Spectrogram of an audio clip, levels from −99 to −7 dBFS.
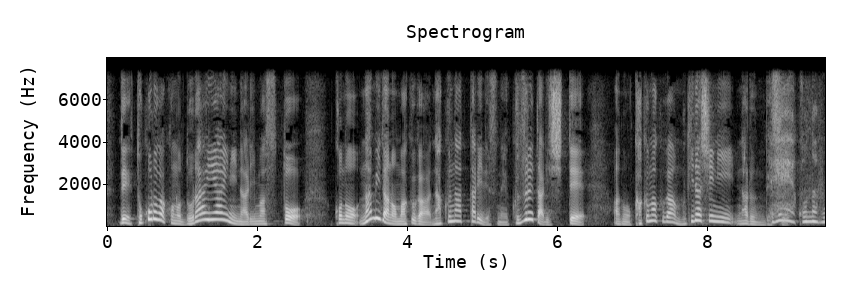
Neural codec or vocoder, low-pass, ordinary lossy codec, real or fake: none; 7.2 kHz; none; real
